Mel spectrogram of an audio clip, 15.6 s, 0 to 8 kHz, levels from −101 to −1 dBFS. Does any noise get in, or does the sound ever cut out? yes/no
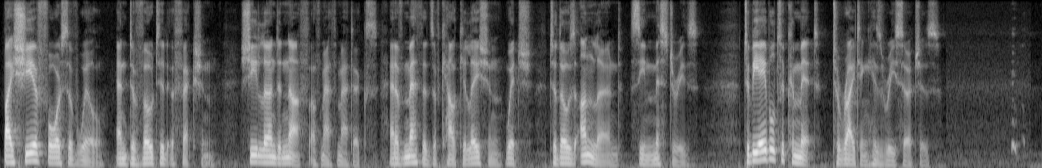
yes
